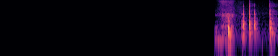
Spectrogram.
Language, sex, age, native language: Icelandic, male, 9, Icelandic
